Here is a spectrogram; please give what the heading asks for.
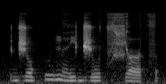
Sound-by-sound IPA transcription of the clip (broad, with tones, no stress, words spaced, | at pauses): d͡ʒo˨kʷi̤˦n̪ɛ̤˨j d͡ʒuː˨t͡sɕʌː˨t͡s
